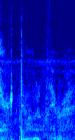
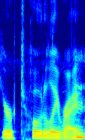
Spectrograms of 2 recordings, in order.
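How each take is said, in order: First: It is said slowly in a whisper. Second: It is said in a normal voice.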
